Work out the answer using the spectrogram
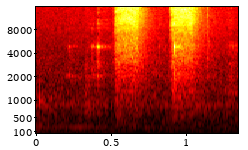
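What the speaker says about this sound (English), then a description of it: "Spray glue" Spray glue from an aerosol can, applied to a skull for a Halloween skeleton, gives two short close hissing bursts, each about a third of a second, with faint scissor-like clicks just before.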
